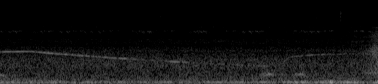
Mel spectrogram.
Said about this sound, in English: I don't know if you can hear that siren, but there was a siren going.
